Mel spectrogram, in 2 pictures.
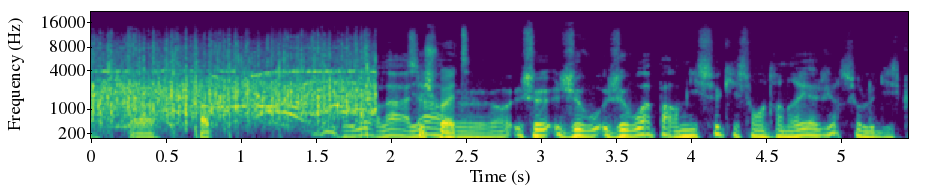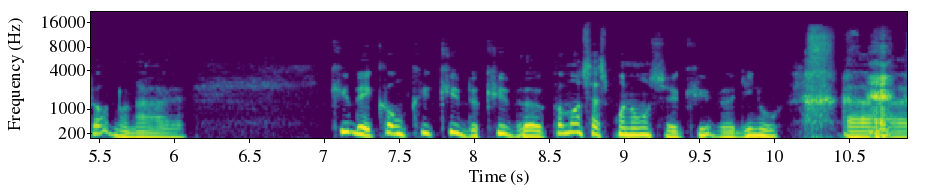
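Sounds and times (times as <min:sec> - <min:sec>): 
loud dense applause: 0:00.0 - 0:01.9
speech: 0:00.4 - 0:06.5, 0:07.1 - 0:10.8
laughter: 0:10.4 - 0:10.8.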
